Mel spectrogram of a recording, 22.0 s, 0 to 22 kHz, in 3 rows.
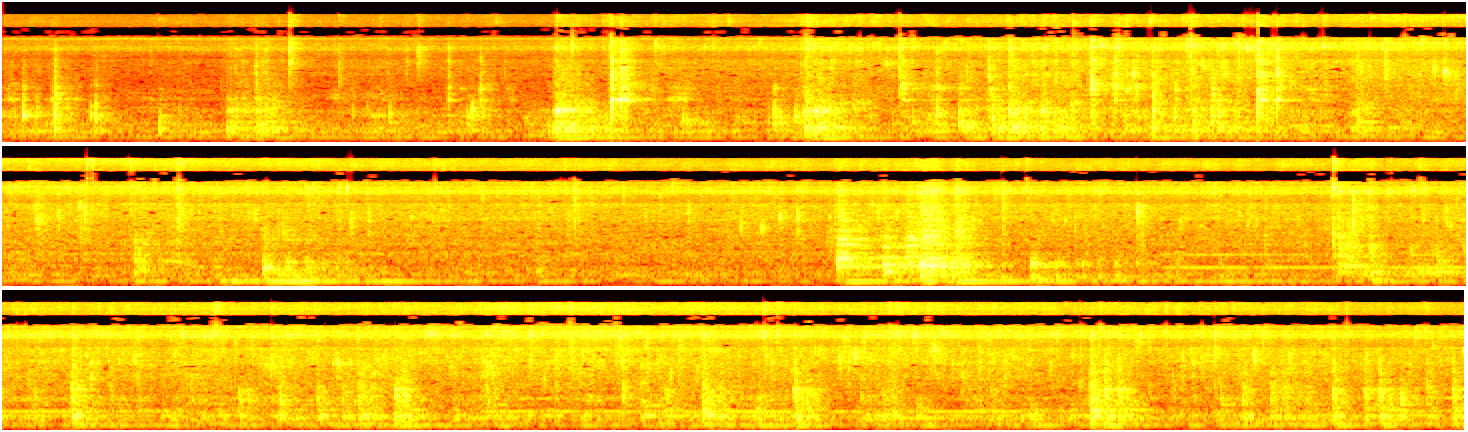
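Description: Cubes of raw papaya sizzling as they fry in hot mustard oil in a kadai over a low flame: a steady hiss, with a few knocks and clatters as pieces land in the pan, the biggest about 3 and 12 seconds in.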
